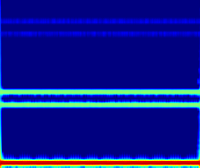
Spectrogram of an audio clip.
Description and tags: Generated from an FM-based software sound generator I wrote. Great for use with a sample player or in looping software.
